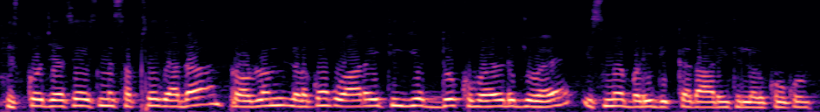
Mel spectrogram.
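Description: In a low-quality recording, a woman with a lowish, mellow voice and fairly even intonation teaches a Hindi shorthand lesson at a brisk pace. Explaining a lesson on screen, she goes through words one by one, checking each point with the class and saying "theek hai" after each, patient and methodical.

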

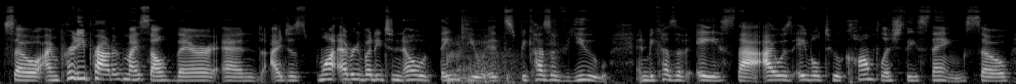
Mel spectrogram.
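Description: A woman's voice: medium pitch, normal speed, hardly any pauses, fairly bright tone, a little hiss or hum. A young woman, a service dog trainer, chatting to her followers in a bubbly, giggly way. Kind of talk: casual vlog chat to followers.

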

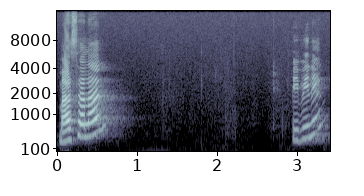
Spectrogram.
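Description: A primary school teacher with an Afghan Dari accent and a very high, very animated voice leads a first-grade reading lesson. She stretches words out slowly and emphatically for the children to repeat, praises them often, and asks quick questions that she answers herself.

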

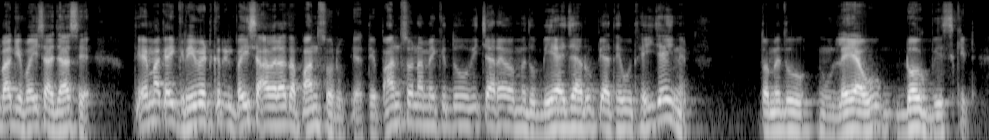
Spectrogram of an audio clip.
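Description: A young man hosting a family vlog, rattling along at a brisk clip in a mid-range voice. He chats casually and playfully, teasing and talking straight to his viewers. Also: medium pitch.

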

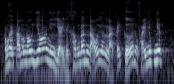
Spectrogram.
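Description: Lively Southern Vietnamese storyteller man. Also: sits high, fast talker, breathy edge, highs cut off. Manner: chatty, addresses listeners often, many filler words. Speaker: ghost story narrator, channel host. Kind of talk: casual spoken storytelling.

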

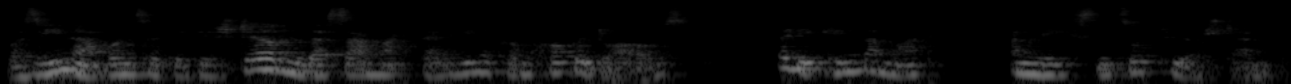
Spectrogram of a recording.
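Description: A woman author reading from her novel with an expressive, lively delivery. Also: sits low, normal speed, gravelly. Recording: roomy, from a distance.

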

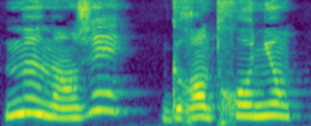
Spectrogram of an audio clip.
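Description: A woman's voice: high-pitched, takes it slowly, darkish tone. A woman voicing bold, cheeky rabbits who call out and tease, in a storybook reading to a toddler. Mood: cheeky, taunting. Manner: teasing, calling out. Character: cheeky, bold rabbit family taunting a wolf.

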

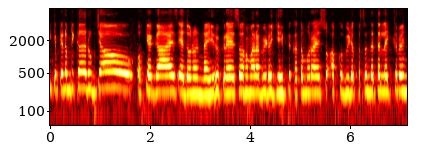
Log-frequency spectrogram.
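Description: A man giving excitable, chatty gameplay commentary as a channel host, often dropping in English fillers. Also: very high voice, slight background noise.

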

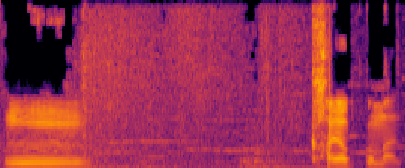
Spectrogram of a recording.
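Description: A male streamer commentating his own live game stream, excitable and profane, laughing often. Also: mid-range voice, very slow, soft background music.

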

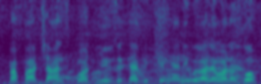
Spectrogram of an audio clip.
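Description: A man's voice: high voice, level tone, fast. A young man with a Trinidadian accent, vlogging in casual hype talk from a parking lot, filming himself at arm's length. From Trinidad and Tobago. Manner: hyped, repeats calls to like and subscribe. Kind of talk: casual vlog chat. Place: outdoor parking lot by a bus. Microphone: handheld camera held at arm's length. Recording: outdoors with loud music and crowd.

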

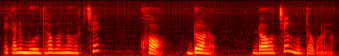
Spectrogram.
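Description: A woman's voice: on the high side, little pitch movement, normal speed, dark tone. A woman teacher with a Bangladeshi Bengali accent, steadily reading out numbered quiz questions and explaining each answer. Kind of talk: exam-prep lesson, reading quiz answers.

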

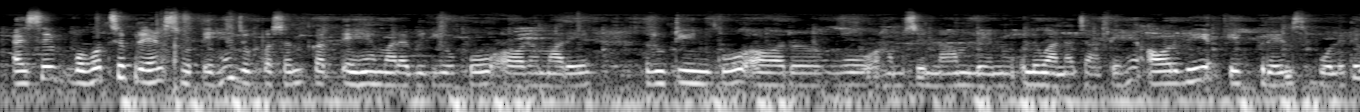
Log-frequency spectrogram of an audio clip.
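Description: A young woman chatting to the camera in a homely, direct way from a small village room, filmed close on a phone. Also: medium pitch. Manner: chatty, plain and homely, addresses viewers directly. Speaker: village family vlogger. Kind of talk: casual chat to camera. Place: small indoor village room with painted walls. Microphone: phone held close, selfie framing.

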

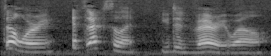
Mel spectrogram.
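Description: A woman voicing a kind mother who praises her son in a textbook listening dialogue, delivered in a clear, carefully paced scripted style. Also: medium pitch, sing-song, normal speed, highs cut off, a little hiss or hum, close to an everyday voice. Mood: encouraging.

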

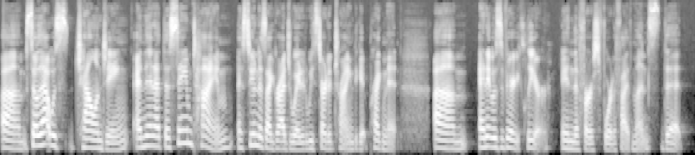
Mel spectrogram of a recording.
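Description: A woman's voice: lowish voice, normal speed, gravelly. A woman in her thirties, a counselor, talking candidly and reflectively as an interview guest, with frequent ums. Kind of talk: conversational interview.

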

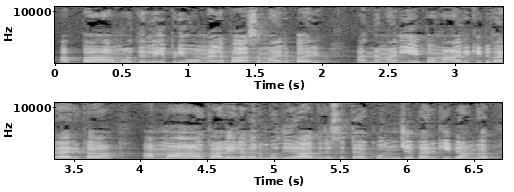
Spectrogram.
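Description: A man's voice: high voice, steady tone, quick pace, close to an everyday voice. A young man acting an earnest, dutiful son and brother in a family drama. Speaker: actor.

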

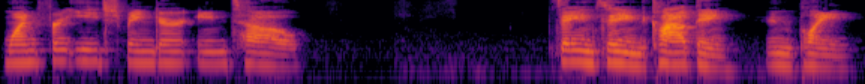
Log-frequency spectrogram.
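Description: A man voicing a boastful, nerdy young cartoon raccoon who shows off with drawn-out words. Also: on the high side, steady tone, fairly bright tone.

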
